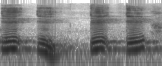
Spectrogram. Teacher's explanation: अब इस कंठ से आ, फिर इसके बाद जैसे ही आपने बोला दोस्तों ई, तो ई में आपकी जीभ कहाँ जा रही है, आपकी जीभ दोस्तों ऊपर की ओर जा रही है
